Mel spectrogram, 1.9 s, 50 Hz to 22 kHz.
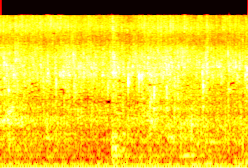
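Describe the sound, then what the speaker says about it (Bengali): Four eggs frying in hot oil for an egg curry, a dense, continuous close sizzle and crackle with faint movement, no voices. "এখন ডিম 4টা ভেজে নিব।"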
